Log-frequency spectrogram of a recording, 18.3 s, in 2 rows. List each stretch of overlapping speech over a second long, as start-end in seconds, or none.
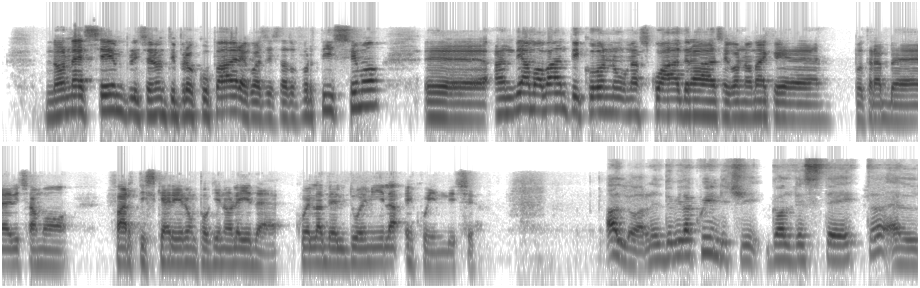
none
